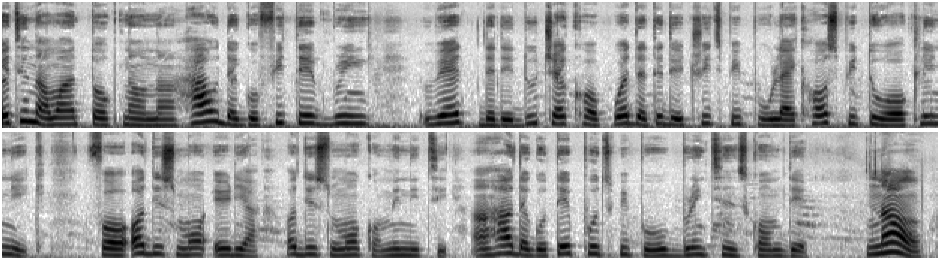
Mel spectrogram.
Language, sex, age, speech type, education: Nigerian Pidgin, female, 46-60, spontaneous, tertiary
